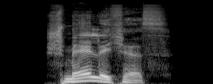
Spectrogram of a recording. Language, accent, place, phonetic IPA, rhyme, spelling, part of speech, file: German, Germany, Berlin, [ˈʃmɛːlɪçəs], -ɛːlɪçəs, schmähliches, adjective, De-schmähliches.ogg
- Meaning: strong/mixed nominative/accusative neuter singular of schmählich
